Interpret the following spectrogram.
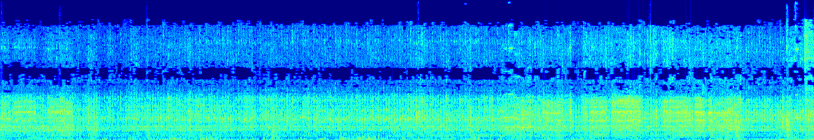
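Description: Tractor engine running steadily under load while its rear rotavator tills the weedy soil, a continuous rumble heard from a short distance.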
